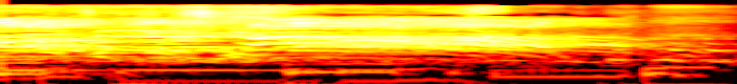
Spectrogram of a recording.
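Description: A crowd of children shouting and cheering together, starting suddenly and dying away near the end, over background music.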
